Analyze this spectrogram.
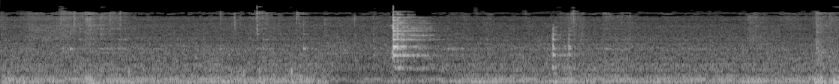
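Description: A utensil strikes a ceramic plate with one sharp, ringing clink about halfway through, followed by a couple of lighter taps, over a steady low hum.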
